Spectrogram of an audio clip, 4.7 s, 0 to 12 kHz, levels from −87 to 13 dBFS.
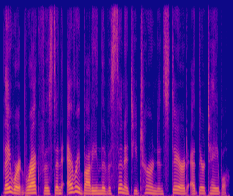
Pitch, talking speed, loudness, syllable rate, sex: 185 Hz, 195 wpm, -21 LUFS, 6.2 syllables/s, female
